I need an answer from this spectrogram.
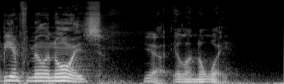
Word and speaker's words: Illinois: being famila noise yeah Illinois there's an S at the end bro so you mean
